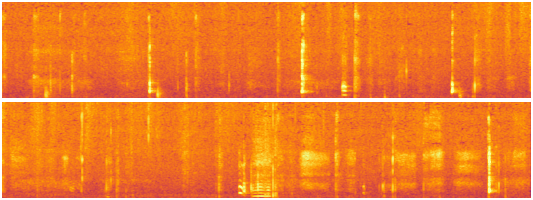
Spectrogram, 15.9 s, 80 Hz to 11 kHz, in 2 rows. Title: Baby hiccups 2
